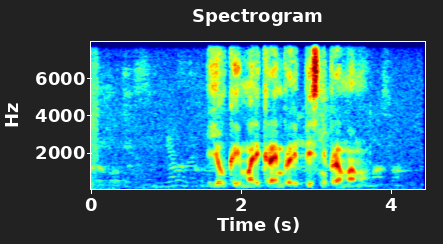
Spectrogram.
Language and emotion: Russian, neutral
